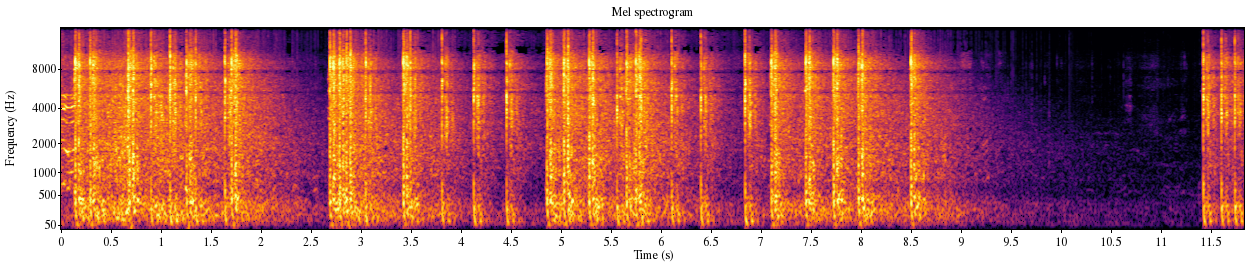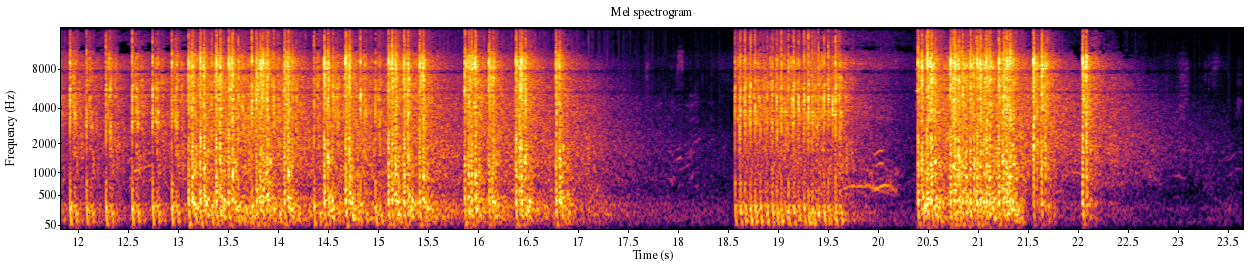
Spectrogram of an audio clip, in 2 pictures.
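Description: A 60-shot, 30 mm consumer firework compound cake (Röder/Gaoo Hammer SL60-03) firing rapid strings of shots with loud salute bangs. The shots come in several volleys, each lasting a few seconds. Between the volleys there are short lulls in which the echoes die away: one near the start, a longer one about ten seconds in, and a brief one near the end.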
